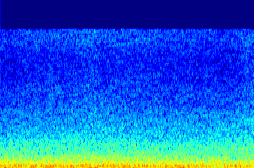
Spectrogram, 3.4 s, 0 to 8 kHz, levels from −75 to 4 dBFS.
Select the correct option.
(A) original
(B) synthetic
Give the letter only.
A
